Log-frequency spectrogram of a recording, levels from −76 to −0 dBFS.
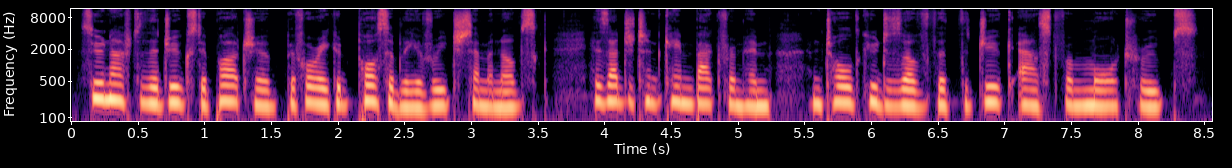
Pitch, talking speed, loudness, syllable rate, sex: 180 Hz, 180 wpm, -16 LUFS, 5.8 syllables/s, female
